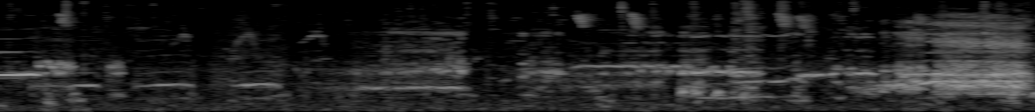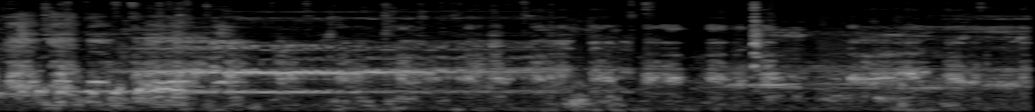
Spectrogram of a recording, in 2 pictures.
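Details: Hen making noise before laying eggs, a long run of rapid clucks building into loud, harsh, sustained squawking cries, with more clucking from other fowl around.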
